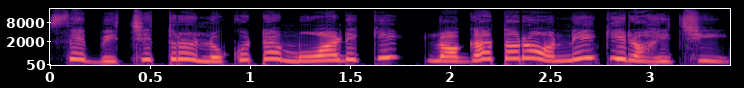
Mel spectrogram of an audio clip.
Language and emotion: Odia, fearful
